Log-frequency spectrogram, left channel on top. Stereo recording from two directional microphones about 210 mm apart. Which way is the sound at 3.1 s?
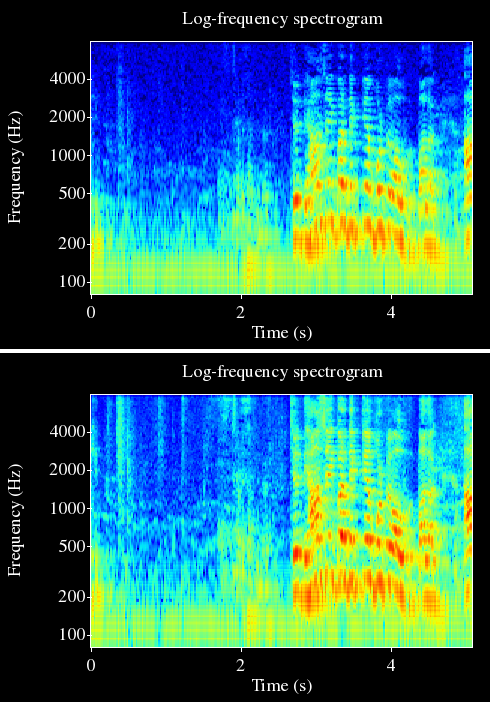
15° right (ahead or behind).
